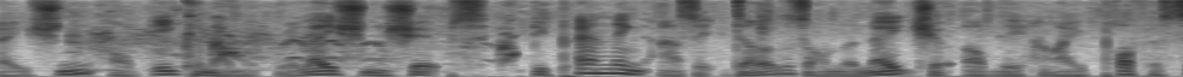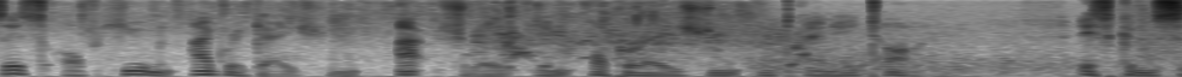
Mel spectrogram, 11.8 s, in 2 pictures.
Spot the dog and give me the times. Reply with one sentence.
You can hear the dog from 0.8 to 2.6 s and from 8.2 to 9.9 s.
